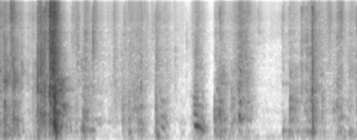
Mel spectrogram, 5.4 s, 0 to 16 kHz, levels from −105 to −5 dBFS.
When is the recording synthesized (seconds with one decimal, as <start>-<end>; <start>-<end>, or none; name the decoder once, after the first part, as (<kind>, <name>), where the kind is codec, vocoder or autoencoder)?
none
